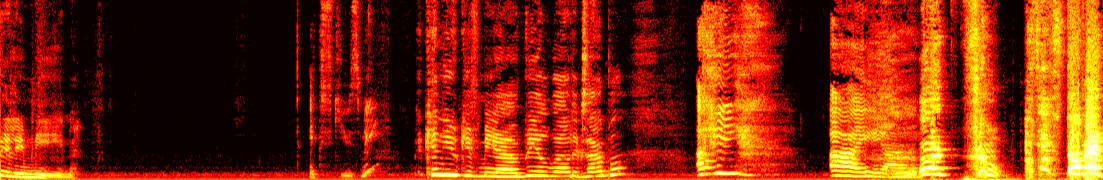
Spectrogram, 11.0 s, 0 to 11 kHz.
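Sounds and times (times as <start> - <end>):
speech: 0.0 - 0.8, 3.2 - 6.4, 7.0 - 7.7, 8.3 - 11.0
loud sneezes with breathy build-up: 9.5 - 11.0.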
